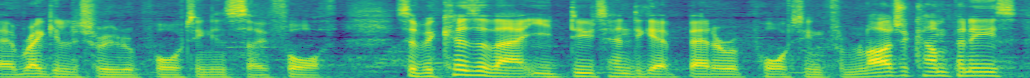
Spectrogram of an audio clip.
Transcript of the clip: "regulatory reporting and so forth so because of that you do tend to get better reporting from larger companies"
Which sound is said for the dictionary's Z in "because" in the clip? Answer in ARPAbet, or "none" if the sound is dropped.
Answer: Z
